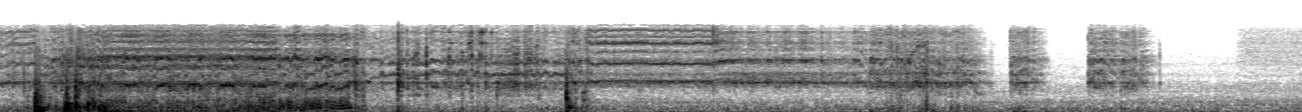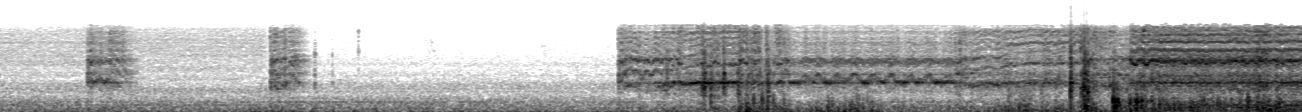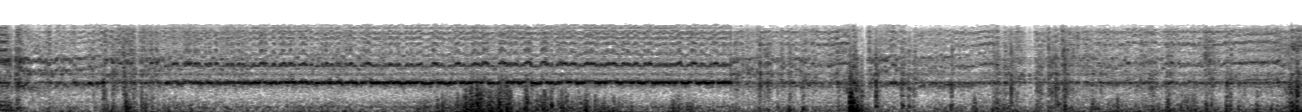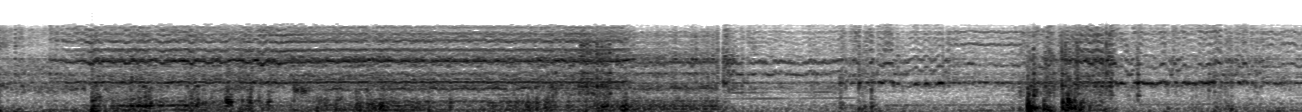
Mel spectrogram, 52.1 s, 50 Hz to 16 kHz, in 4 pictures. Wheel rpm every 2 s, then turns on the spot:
240, 220, 260, 190, 190, 90, 10, 30, 10, 60, 280, 270, 250, 270, 300, 310, 300, 260, 270, 270, 230, 240, 250, 270, 290, 280.
none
